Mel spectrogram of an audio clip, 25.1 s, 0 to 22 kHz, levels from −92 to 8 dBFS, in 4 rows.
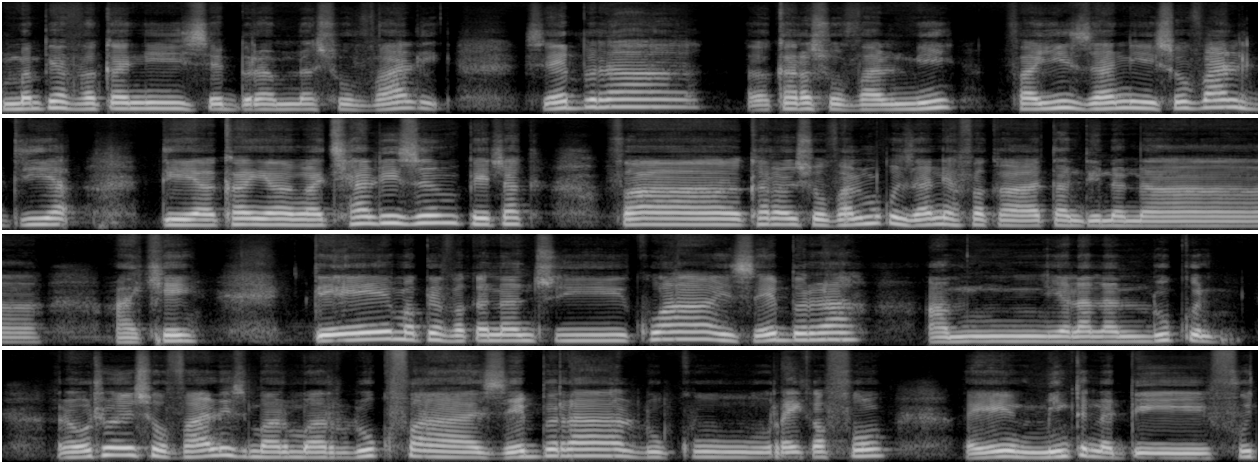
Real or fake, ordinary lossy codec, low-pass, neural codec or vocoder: fake; none; none; codec, 44.1 kHz, 7.8 kbps, Pupu-Codec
